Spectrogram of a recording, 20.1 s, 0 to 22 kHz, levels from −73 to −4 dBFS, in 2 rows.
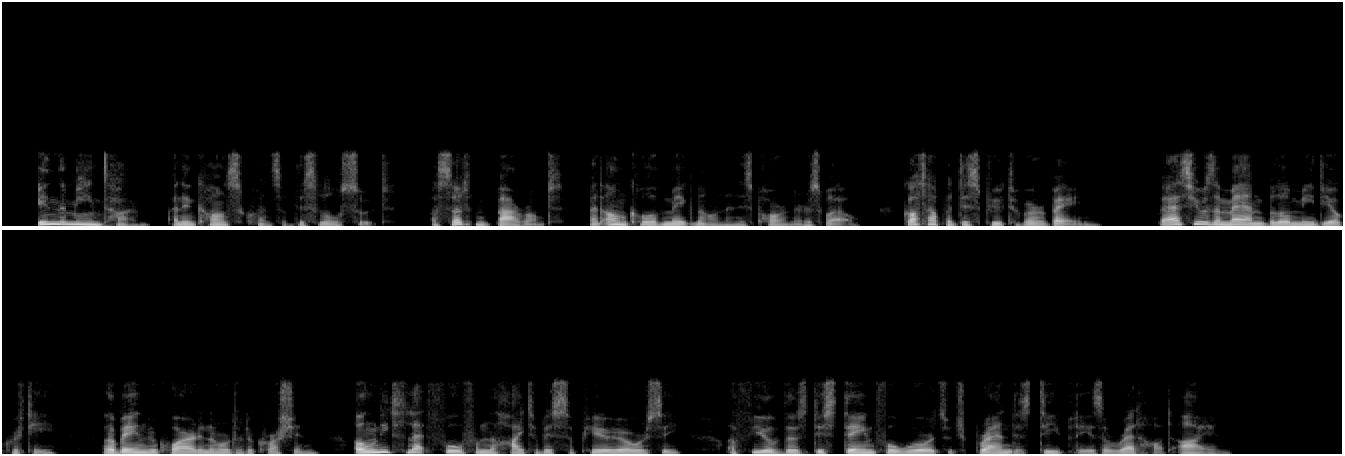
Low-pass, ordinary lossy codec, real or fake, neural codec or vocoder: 7.2 kHz; Opus, 32 kbps; fake; codec, 16 kHz in and 24 kHz out, 0.4 kbps, LongCat-Audio-Codec, two codebook decoder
